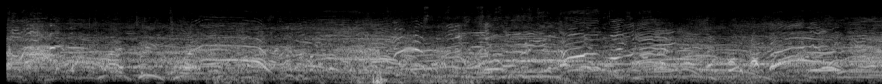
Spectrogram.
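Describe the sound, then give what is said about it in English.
A dense, excited crowd of students at a gun-protest walkout on the Capitol steps cheers and shouts as Bernie Sanders walks through them, a steady roar of overlapping yells and chatter lasting the whole stretch with brief sharper bursts. “Right, all the kids are going nuts.”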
